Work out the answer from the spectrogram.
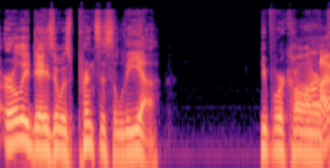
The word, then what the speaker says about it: Leia: Even in the early days, it was Princess Leia. People were calling I her always Princess knew it was Leia. Leia.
